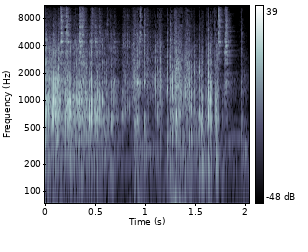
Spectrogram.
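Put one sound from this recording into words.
A paper bag rustles as food is poured into a pot.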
